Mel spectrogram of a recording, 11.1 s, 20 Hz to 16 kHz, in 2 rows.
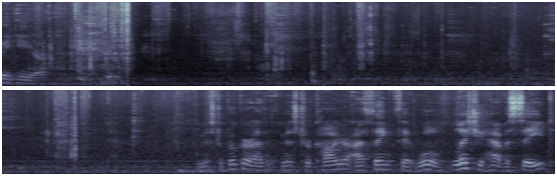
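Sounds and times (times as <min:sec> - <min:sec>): room tone: 0:00.0 - 0:11.0
tableware clinking: 0:05.4 - 0:05.8.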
